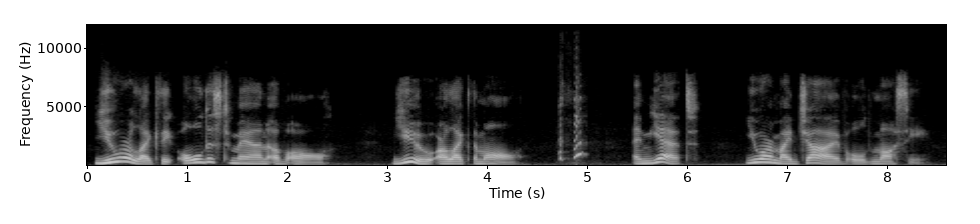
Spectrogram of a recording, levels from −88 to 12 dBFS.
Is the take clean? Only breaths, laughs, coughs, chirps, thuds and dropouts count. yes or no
no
